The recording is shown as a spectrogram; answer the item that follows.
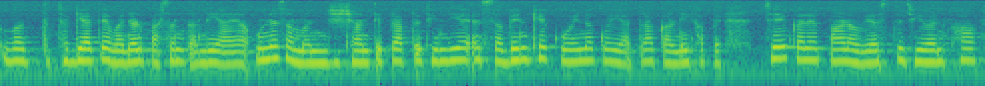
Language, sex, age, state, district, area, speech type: Sindhi, female, 18-30, Gujarat, Junagadh, rural, spontaneous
